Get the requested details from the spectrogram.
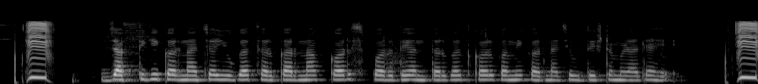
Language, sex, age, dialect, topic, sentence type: Marathi, female, 18-24, Varhadi, banking, statement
